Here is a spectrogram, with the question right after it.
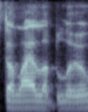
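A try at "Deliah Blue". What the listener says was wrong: There's no extra L there.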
